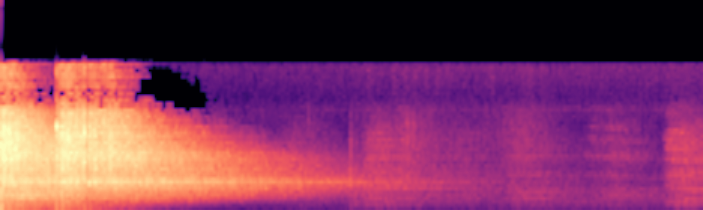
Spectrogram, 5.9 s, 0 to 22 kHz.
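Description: Loaded barbell with 35 lb bumper plates dropped onto the gym floor: a loud crash, a second hit as it bounces about half a second later, then the bar and plates ringing and fading away over about three seconds.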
